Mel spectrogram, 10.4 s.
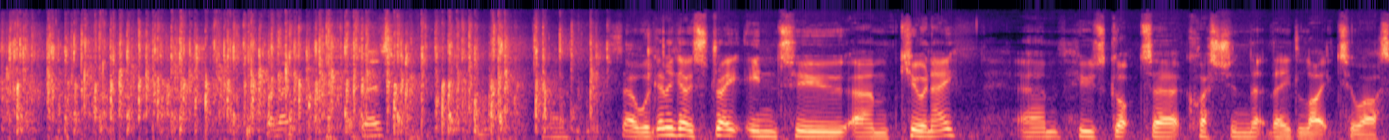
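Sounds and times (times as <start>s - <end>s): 
crowd applauding: 0.0s - 5.1s
speech: 2.8s - 10.4s.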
